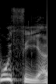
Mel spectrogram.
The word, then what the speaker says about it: Houthi: Diese Miliz heißt Houthi, also tatsächlich mit so einer Art TH wie im Englischen.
